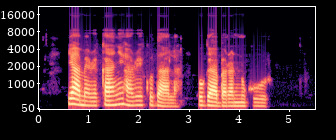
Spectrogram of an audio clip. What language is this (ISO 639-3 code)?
ibo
